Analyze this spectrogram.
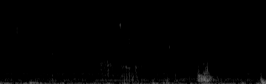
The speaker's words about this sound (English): My drink today is non-alcoholic malt beverage, lemon flavored. And let me take a sip.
